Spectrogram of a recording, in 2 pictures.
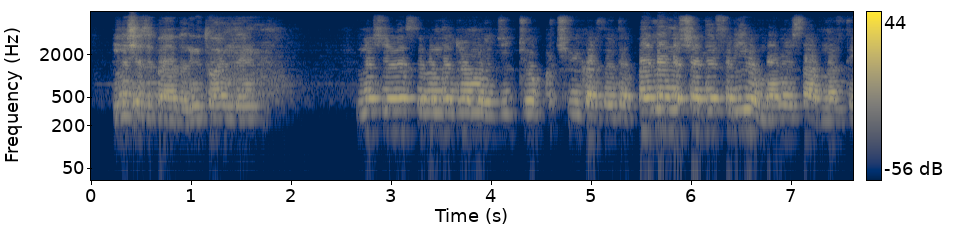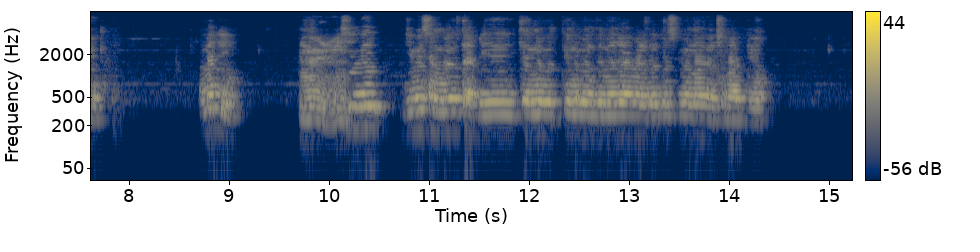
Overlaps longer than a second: none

